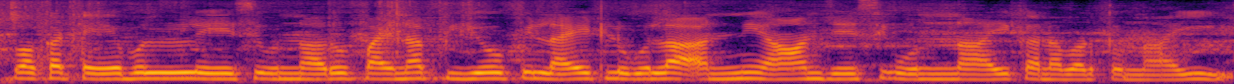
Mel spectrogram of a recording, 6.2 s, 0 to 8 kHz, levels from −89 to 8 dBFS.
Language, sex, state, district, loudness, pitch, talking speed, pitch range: Telugu, female, Andhra Pradesh, Anantapur, -15 LUFS, 195 Hz, 115 wpm, 185-205 Hz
